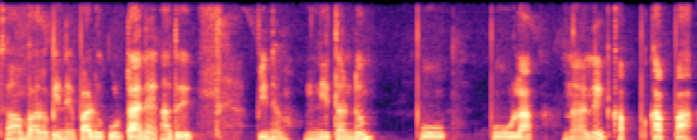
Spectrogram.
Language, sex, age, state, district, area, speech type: Malayalam, female, 45-60, Kerala, Malappuram, rural, spontaneous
